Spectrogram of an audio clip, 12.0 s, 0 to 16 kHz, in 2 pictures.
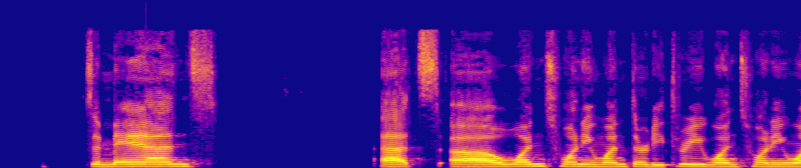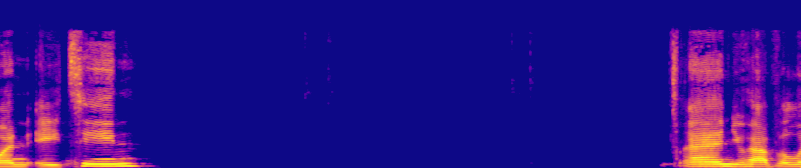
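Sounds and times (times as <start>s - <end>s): faint computer mouse clicks: 8.2s - 8.6s, 9.8s - 10.3s.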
